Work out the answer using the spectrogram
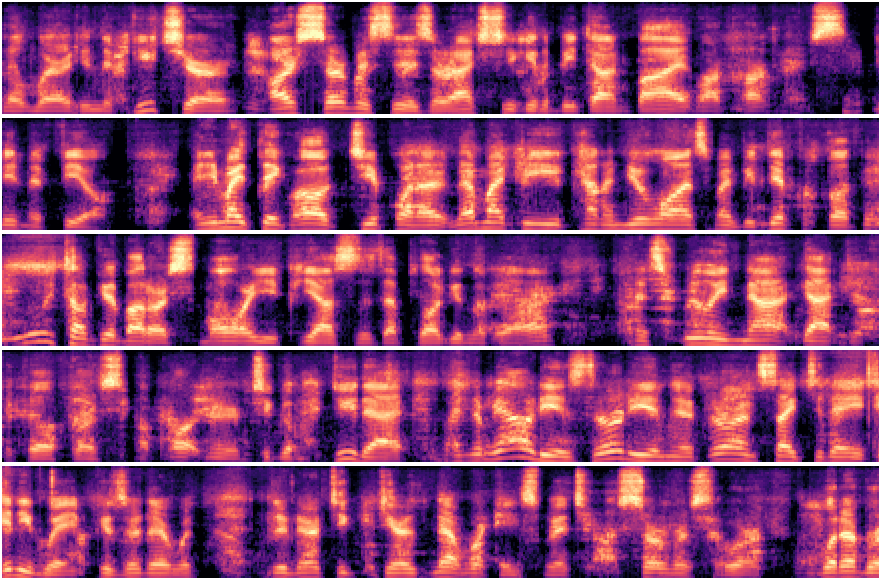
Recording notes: Recorded at IT Nation Connect 2023.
